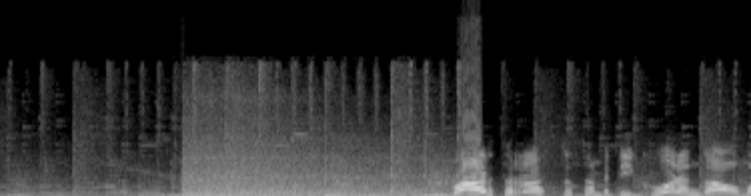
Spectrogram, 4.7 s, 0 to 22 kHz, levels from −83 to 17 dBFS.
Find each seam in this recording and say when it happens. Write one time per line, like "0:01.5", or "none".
0:01.1
0:02.7

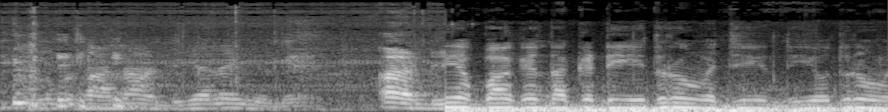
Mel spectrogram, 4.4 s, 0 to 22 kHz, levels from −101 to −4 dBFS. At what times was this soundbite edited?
0:02.2

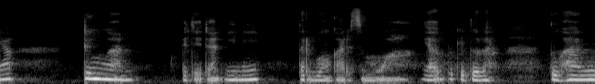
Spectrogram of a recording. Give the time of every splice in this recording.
0:04.3

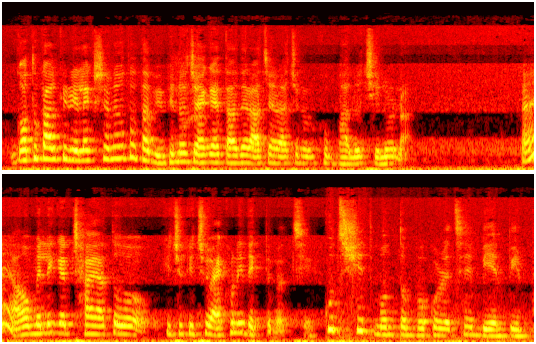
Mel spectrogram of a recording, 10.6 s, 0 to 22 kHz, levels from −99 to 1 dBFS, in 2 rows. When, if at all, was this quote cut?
0:08.4

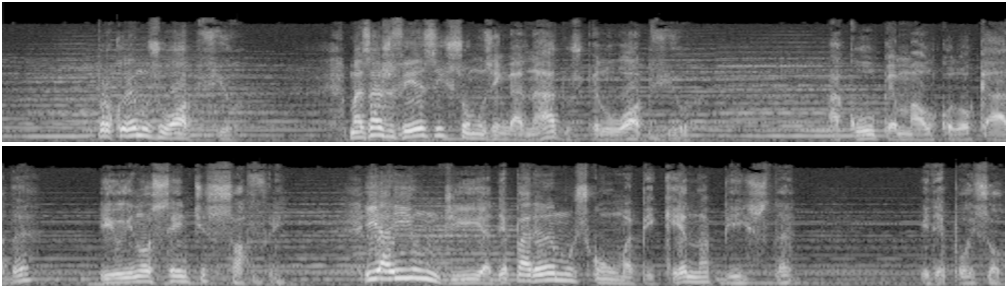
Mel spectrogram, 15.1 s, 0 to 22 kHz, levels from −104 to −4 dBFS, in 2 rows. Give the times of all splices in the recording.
none

